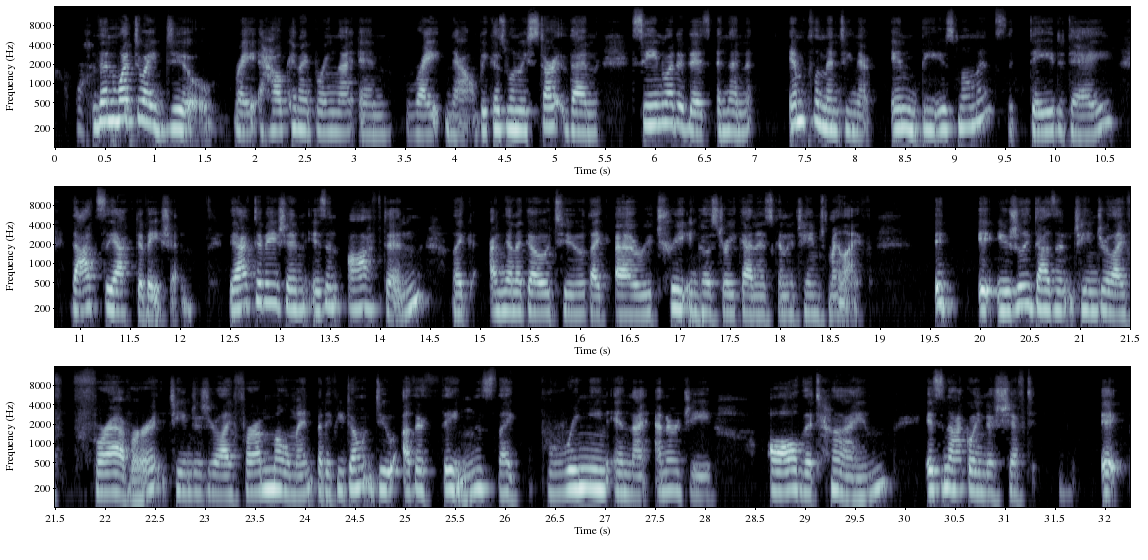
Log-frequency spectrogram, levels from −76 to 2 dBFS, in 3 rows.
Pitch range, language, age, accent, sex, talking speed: 170-205 Hz, English, 30-49, American, female, 180 wpm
